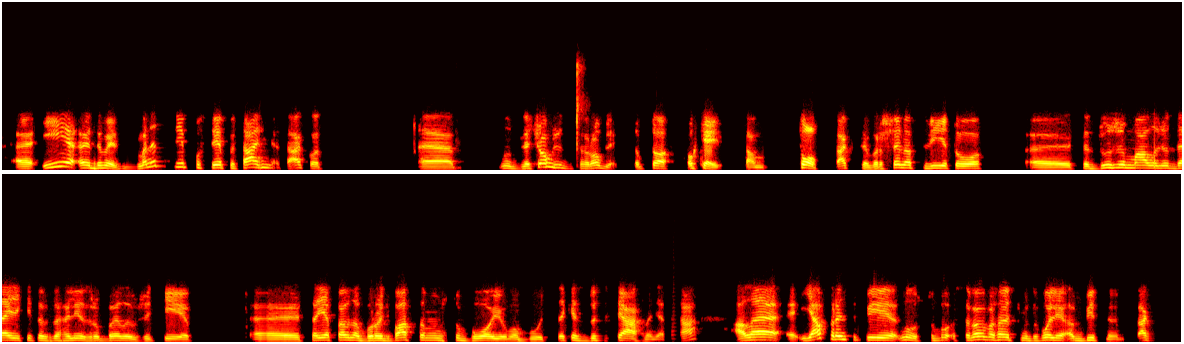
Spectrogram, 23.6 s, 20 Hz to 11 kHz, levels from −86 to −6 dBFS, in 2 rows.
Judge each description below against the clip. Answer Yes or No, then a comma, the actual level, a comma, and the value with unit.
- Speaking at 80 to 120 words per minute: No, average, 145 wpm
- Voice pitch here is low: No, medium, 150 Hz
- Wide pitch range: Yes, wide, 5.7 semitones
